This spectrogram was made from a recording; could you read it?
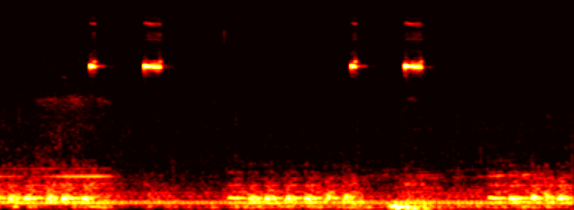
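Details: Frigidaire refrigerator: short, high-pitched chirps in pairs a few seconds apart over a low hum; cause not yet found. Chirping noise.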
